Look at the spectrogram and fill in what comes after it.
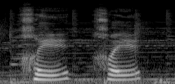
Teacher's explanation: So you're going to bring the back of your tongue up, but you're not going to touch the roof of your mouth, and then you're just going to expel air and it'll make the sound.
